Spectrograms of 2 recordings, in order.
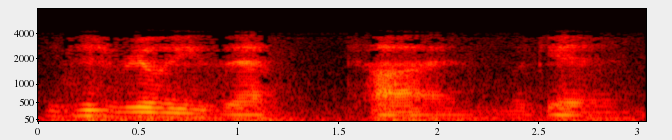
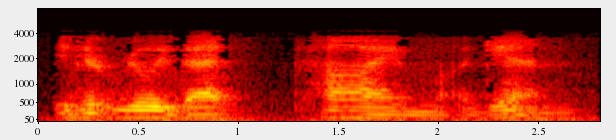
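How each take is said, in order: First: It is said in a put-on character voice. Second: It is said in the speaker's ordinary voice.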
